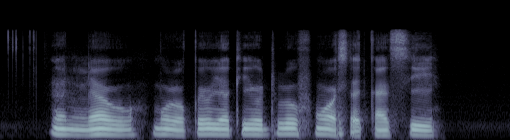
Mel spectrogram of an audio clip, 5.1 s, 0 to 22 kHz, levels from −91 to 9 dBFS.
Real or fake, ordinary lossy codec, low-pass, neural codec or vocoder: fake; none; 9.9 kHz; autoencoder, 48 kHz, 32 numbers a frame, DAC-VAE, trained on Japanese speech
